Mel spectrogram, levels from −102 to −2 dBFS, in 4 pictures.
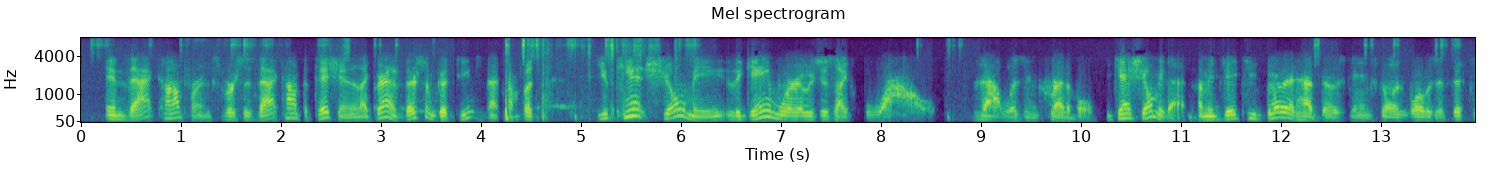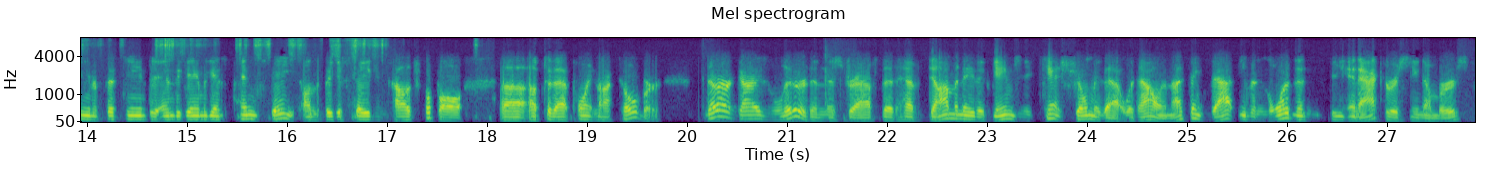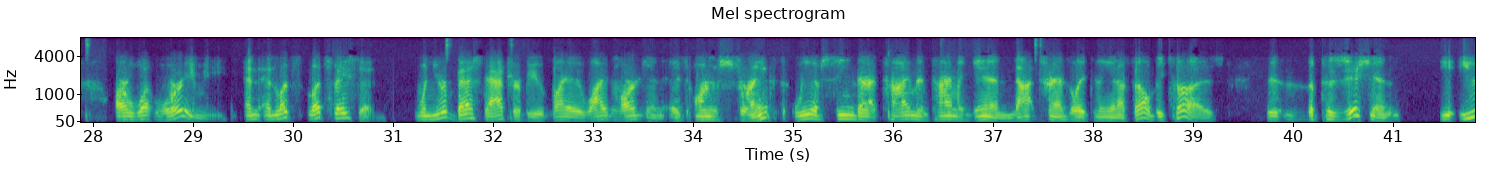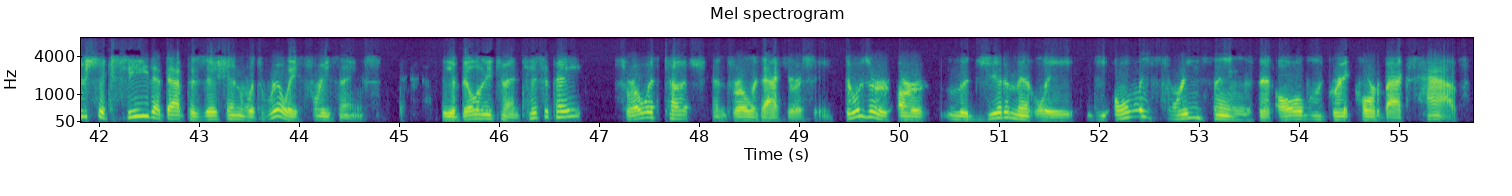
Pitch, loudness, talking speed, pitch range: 120 Hz, -19 LUFS, 185 wpm, 105-140 Hz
